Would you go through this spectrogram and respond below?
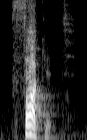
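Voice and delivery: sudden loud burst of frustration; angry outburst. Retold or imitated. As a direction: blurt it out loud, fed up. Exploding at wife, retold.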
